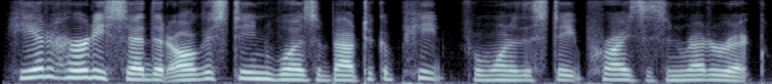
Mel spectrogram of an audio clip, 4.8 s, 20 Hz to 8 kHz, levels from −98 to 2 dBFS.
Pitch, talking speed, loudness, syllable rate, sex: 190 Hz, 235 wpm, -18 LUFS, 6.6 syllables/s, female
